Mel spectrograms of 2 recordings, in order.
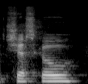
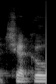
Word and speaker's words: Chesco: I pronounced it Chesco. I Mm-hmm. think like Spanish people they say Checo or something. They don't pronounce the S, Oh, but okay.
